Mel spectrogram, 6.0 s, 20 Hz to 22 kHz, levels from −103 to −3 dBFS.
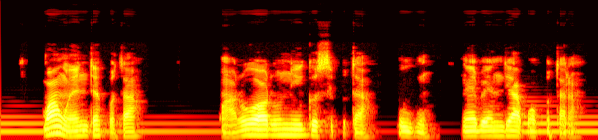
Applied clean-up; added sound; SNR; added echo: none; Bass guitar; 18 dB; none.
